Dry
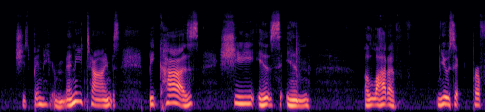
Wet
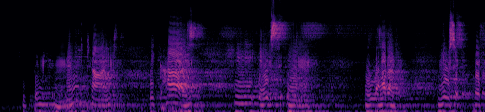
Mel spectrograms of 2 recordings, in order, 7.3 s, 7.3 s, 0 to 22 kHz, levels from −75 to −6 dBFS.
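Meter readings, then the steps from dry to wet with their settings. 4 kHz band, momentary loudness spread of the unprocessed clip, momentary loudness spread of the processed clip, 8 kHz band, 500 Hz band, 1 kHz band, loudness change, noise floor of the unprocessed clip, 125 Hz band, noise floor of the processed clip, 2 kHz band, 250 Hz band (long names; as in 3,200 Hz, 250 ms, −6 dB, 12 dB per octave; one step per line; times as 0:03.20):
−5.0 dB, 14 LU, 16 LU, −2.5 dB, −21.5 dB, −13.0 dB, −14.5 dB, −61 dBFS, −22.0 dB, −64 dBFS, −9.0 dB, −27.0 dB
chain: loose part that buzzes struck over −34 dBFS, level −30 dBFS
comb filter 2.2 ms, depth 31%
low-pass that shuts in the quiet parts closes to 330 Hz, open at −19 dBFS
time-frequency box erased 0:05.09–0:05.72, 920–4,400 Hz
soft clipping −26.5 dBFS, distortion −7 dB
guitar amp tone stack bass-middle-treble 10-0-10
feedback delay with all-pass diffusion 566 ms, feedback 41%, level −13 dB
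dense smooth reverb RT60 0.75 s, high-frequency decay 0.45×, pre-delay 80 ms, DRR 4.5 dB
level +2.5 dB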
